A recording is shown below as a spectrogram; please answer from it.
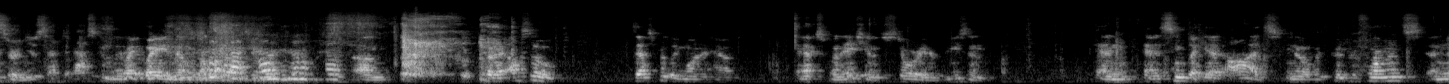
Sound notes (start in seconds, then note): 1.7 laughter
